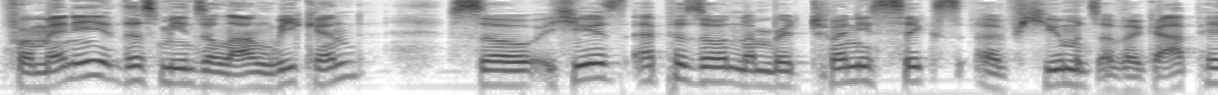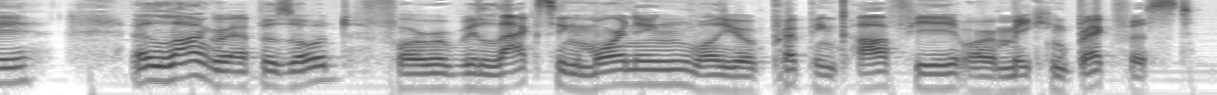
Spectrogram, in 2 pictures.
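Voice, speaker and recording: A man's voice: mid-range voice, normal speed, a little mellow, dry recording. A man hosting a faith podcast, reading a friendly scripted welcome and asking curious questions. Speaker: podcast host. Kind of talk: scripted intro, then interview chat.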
